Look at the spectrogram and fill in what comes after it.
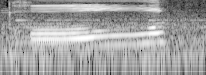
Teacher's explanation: A dark L is in the back, sort of like when you say pull, if you feel that L is further back.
